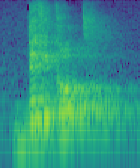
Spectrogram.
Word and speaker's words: difficult: Now, for three-syllable simple adjectives, we have innocent, right, so in here is stressed, first syllable. Difficult, D also here, the first syllable in this adjective is stressed, and also insolent, so in is my first syllable and it is stressed.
